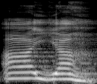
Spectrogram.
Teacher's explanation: جب ہم اس پہ وقف کریں گے تو یہ گول تا گول ہاں میں تبدیل ہو جائے گی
